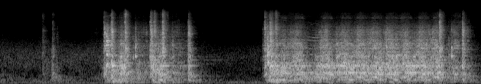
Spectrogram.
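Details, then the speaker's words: 1958 Chevrolet Bel Air 350 V8: two bursts of steady starter cranking, about four turns a second, spinning freely without binding but not catching; vacuum advance line missing, manual choke unhooked. Normal cranking. "a good sign that's a good sign that's a good sign okay so she rolls over"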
